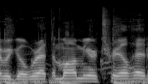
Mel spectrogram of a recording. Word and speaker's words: Momyer: say this place I always say this wrong mommy er there we go we're at the mommy er trailhead right now yeah Matt and I we're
